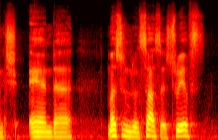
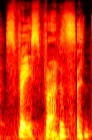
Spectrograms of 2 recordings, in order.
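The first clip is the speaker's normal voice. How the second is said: slower, louder repeat of the title; 7 dB louder, slower than usual. Acted. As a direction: call it out for the laugh.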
